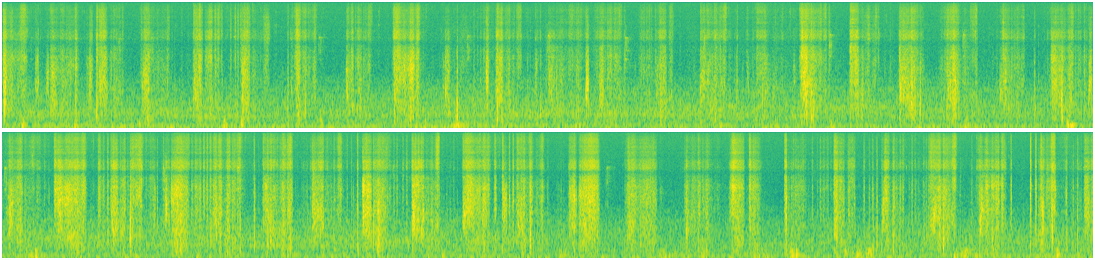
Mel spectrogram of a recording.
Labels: Is this person walking on snow?
yes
